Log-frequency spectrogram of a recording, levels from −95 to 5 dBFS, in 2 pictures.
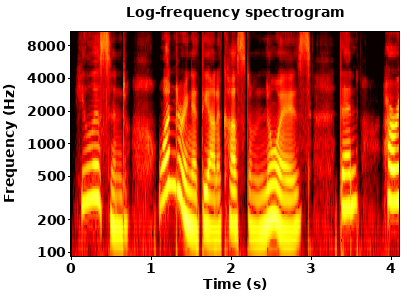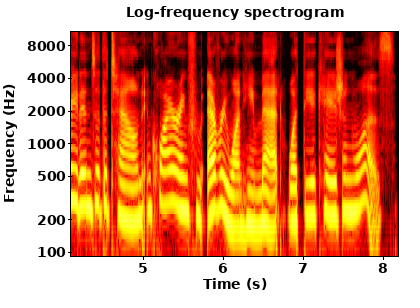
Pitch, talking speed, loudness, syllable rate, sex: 225 Hz, 160 wpm, -20 LUFS, 5.9 syllables/s, female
